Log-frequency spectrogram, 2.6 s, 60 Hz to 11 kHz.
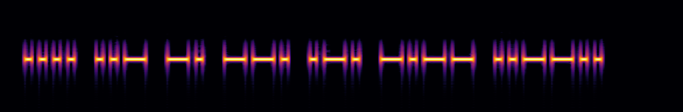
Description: Morse code, heard as a keyed tone, about 44 wpm, 700 Hz. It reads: HUNGRY?
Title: Sentences from Top 1400 Words 45wpm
